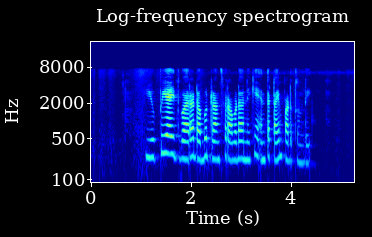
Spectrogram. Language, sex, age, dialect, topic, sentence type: Telugu, female, 36-40, Utterandhra, banking, question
